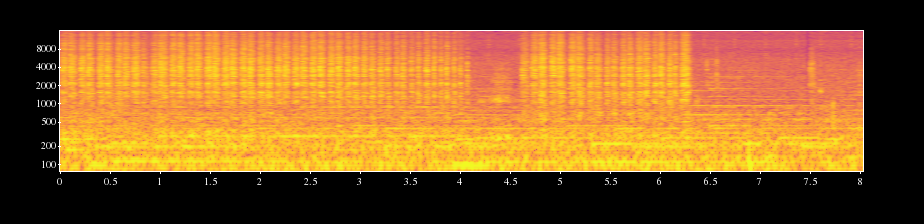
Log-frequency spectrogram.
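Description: Faint scratching of a Derwent tinted charcoal pencil sweeping over black drawing paper in quick, even strokes, with a short break about four seconds in; the strokes stop a little after six seconds.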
